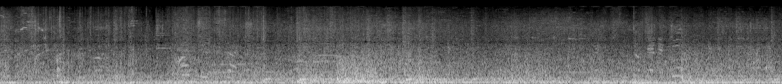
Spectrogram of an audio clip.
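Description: Explosions boom and crackle nearby.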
